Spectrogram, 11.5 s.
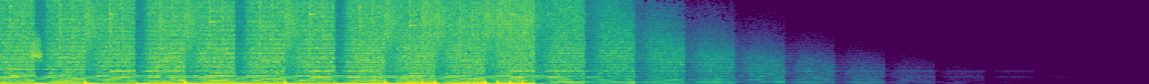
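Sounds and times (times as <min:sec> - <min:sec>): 
modern pop background intro: 0:00.0 - 0:07.6.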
